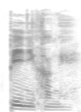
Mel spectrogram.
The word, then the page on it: pizi xaqe: Apatani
